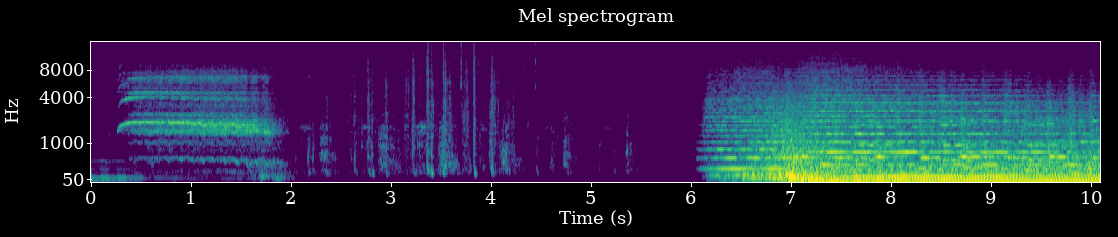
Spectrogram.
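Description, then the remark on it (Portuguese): A horse named Silver gives a loud whinny, then hooves clip-clop in a quick, irregular run before stopping; after a short silence a loud, dense wash of sound takes over. “lógico que o meu cavalo se chama Silver.”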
